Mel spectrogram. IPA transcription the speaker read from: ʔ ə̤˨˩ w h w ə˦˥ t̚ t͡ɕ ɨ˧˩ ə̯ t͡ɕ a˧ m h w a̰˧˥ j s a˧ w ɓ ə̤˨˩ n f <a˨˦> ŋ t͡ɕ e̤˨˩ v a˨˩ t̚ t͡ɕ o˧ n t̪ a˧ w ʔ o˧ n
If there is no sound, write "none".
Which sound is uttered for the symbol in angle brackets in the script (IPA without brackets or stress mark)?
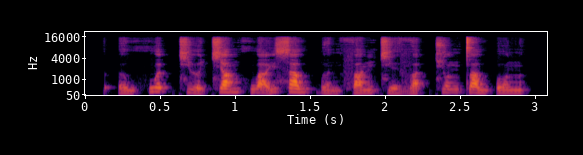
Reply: a˨˦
